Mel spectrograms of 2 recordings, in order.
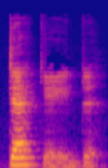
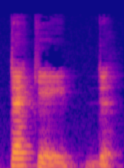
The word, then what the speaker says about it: decade: look at your flashcard decade has two syllables and the emphasis or stress is on the first syllable day and be sure to enunciate the last d sound as well so we say decade decade it is a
